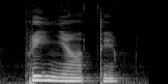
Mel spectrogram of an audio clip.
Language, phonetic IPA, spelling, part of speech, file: Ukrainian, [prei̯ˈnʲate], прийняти, verb, Uk-прийняти.ogg
- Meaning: 1. to accept (a gift, an excuse, etc.) 2. to admit, to take on (take into service) 3. to receive, to entertain, (guests) 4. to adopt (a resolution)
